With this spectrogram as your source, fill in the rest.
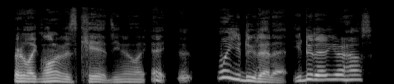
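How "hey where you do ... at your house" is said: very high-pitched, swooping, chummy buddy-buddy tone. Speaker retells a drill sergeant talking to them like one of the boys: imitating a casual buddy tone. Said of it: "talking to us like one of the boys".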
